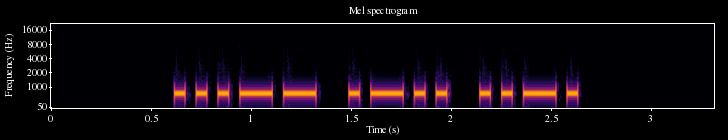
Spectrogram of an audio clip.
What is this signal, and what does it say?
Morse code, heard as a keyed tone, about 26 wpm, 700 Hz. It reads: 3LF
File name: Speed-Racing - Three Letter-Number Combinations - 22wpm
